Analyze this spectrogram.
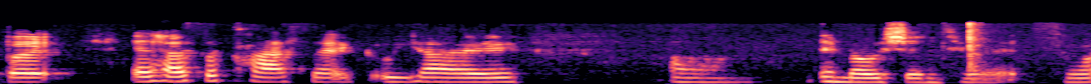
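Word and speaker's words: Lee Hi: Lehigh. How do you say your name? So she Because released, it's either Lee or E, and yeah, I think in Korea it's technically E, yeah, but of course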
